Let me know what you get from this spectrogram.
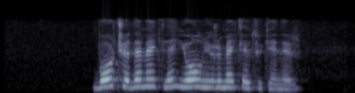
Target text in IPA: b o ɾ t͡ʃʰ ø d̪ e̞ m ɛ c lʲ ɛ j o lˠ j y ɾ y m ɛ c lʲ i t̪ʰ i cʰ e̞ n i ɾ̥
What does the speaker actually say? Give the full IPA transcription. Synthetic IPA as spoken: b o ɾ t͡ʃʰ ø d̪ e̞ m ɛ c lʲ ɛ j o lˠ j y ɾ y m ɛ c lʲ ɛ t̪ʰ y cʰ e̞ n i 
